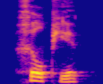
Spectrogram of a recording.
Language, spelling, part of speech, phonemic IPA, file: Dutch, gulpje, noun, /ˈɣʏlᵊpjə/, Nl-gulpje.ogg
- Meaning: diminutive of gulp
